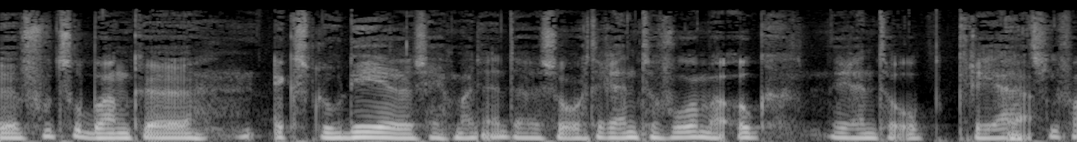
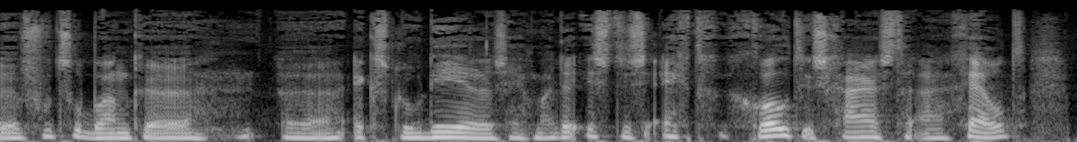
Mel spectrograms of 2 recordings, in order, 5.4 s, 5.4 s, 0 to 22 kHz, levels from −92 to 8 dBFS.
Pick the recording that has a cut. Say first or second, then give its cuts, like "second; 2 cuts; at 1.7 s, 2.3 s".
first; 2 cuts; at 1.3 s, 2.4 s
